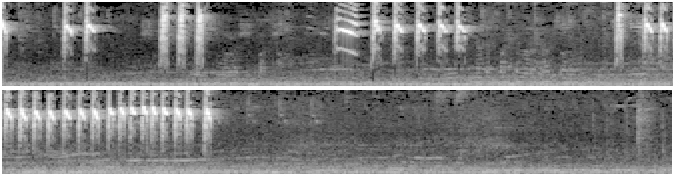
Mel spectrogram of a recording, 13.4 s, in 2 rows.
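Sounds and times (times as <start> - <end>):
grey-cheeked bulbul giving harsh chirps and rasping sweeps: 0.0 - 2.2, 3.3 - 4.8, 6.0 - 9.0.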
